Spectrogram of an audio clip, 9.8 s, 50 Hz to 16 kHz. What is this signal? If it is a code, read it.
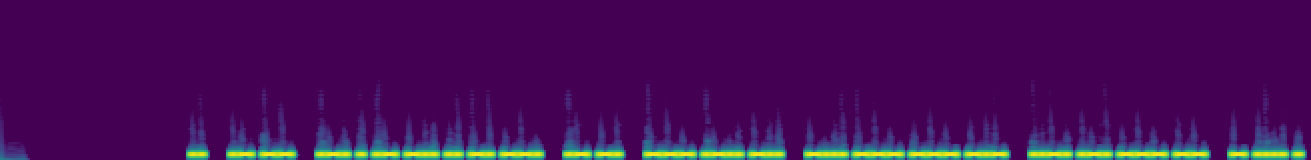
Morse code, heard as a keyed tone, about 40 wpm, 700 Hz. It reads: I AM READING AN OLD BOOK FROM THE
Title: Sentences from Top 1000 Words - Review Part 4 - 40wpm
